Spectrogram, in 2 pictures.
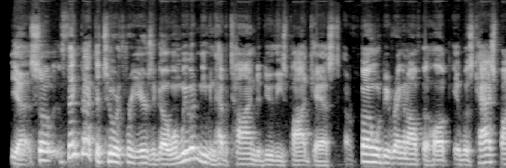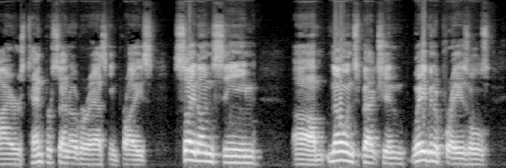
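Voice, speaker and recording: Speaking at a moderate pace in an American accent, a man has a fairly high pitch, a dark, mellow tone, and very wide pitch swings. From Baltimore, Mid-Atlantic US. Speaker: mortgage lender, podcast host. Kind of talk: casual podcast chat.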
